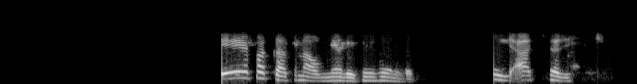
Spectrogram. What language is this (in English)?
Dogri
